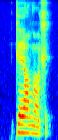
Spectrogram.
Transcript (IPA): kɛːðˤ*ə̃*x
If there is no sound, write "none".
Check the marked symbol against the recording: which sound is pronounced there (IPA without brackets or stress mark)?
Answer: ɛ̃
